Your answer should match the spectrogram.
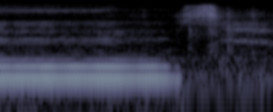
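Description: A girl's voice holding one long hummed note at a steady pitch, the end of a sung line, which stops about one and a half seconds in.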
